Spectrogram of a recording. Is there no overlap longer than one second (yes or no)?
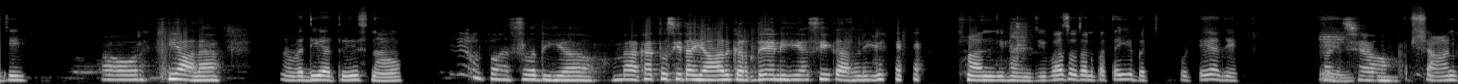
yes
